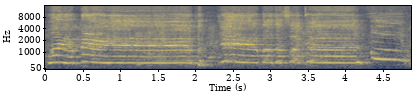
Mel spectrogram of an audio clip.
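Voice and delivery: over-hyped hype-man shout, very high; rapper's sidekick screaming backup at a proposal. Acted. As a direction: holler it sky-high, stretching every word, then whoop. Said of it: "He's gotta go hype, hype it up".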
